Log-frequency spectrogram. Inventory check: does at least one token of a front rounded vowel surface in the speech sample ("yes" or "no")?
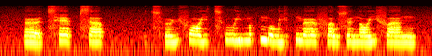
yes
